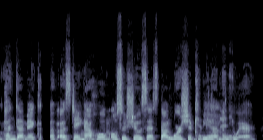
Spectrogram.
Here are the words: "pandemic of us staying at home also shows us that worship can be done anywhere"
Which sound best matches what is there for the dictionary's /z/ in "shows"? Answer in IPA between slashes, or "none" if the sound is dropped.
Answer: /z/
